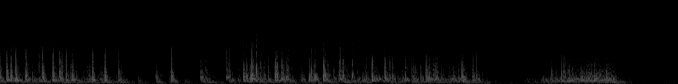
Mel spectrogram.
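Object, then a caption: Soft filled pillow with coarse woven fabric cover. Long fingernails on both hands scratch rapidly across the coarse weave of a soft, filled grey fabric pillow, making quick, dry scratching and tapping strokes. The strokes are muffled and low, then give way briefly to a steadier, softer rubbing before fading to near silence.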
